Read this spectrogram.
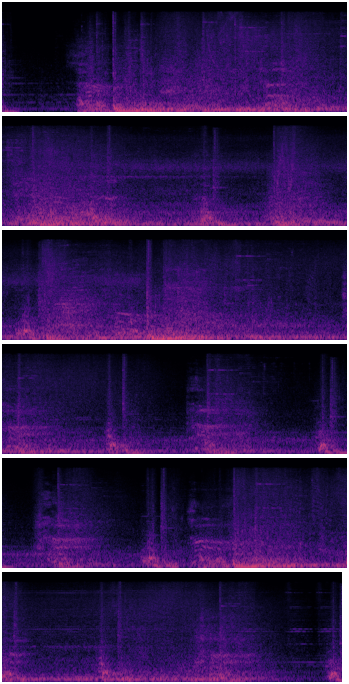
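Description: Magic spells whoosh and blast during a video game battle.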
